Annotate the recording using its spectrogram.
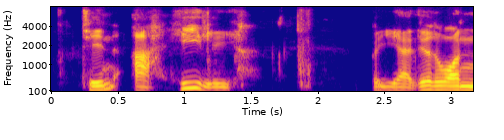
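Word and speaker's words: Tinahely: woods but yeah tina it's not spelt correctly but that's how you actually pronounce it tina healy tin ahili but yeah the other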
